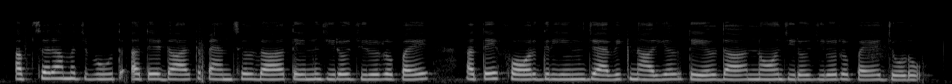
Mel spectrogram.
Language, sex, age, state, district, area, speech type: Punjabi, female, 18-30, Punjab, Tarn Taran, rural, read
